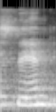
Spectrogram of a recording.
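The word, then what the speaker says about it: scent: यदि सी से पहले एस आ जाए तो सी साइलेंट रहता है। जैसे कि यहाँ पे देखिए सेंट, इसमें सी से पहले क्या आया है, एस आया है तो इसमें सी साइलेंट है।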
